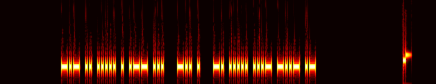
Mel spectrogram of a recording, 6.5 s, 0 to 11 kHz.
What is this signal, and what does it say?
Morse code, heard as a keyed tone, about 40 wpm, 700 Hz. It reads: KI5EWS DE N5VXA
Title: USA Callsign DE Callsign 40wpm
